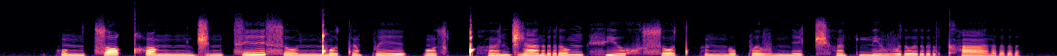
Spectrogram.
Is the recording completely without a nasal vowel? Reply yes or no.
no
